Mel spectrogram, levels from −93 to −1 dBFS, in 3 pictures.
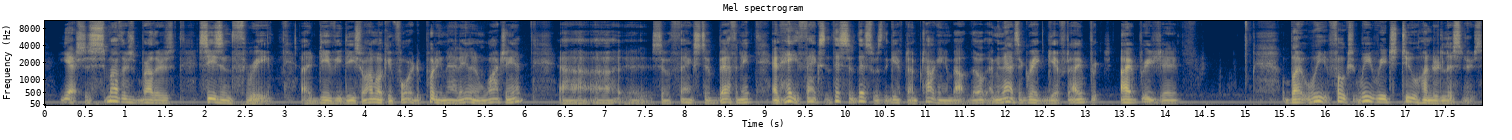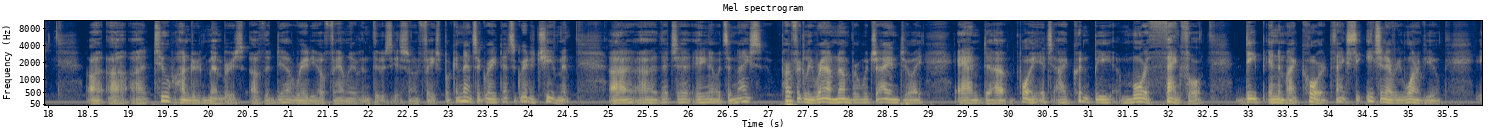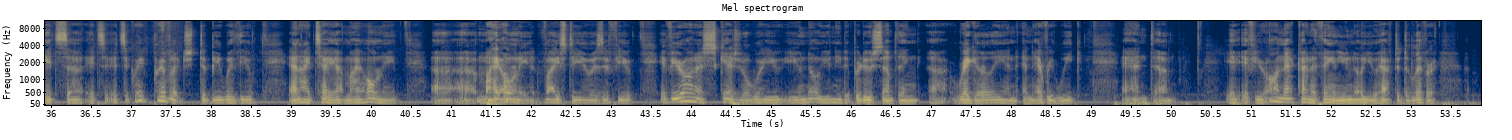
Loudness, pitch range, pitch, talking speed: -29 LUFS, 95-120 Hz, 105 Hz, 195 wpm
